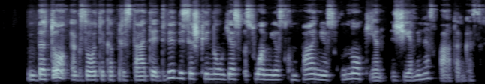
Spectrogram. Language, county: Lithuanian, Vilnius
